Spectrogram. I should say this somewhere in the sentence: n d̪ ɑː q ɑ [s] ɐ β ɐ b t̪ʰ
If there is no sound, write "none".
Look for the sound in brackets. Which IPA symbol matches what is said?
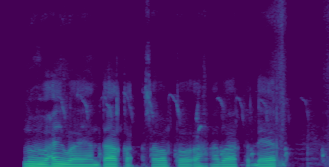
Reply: s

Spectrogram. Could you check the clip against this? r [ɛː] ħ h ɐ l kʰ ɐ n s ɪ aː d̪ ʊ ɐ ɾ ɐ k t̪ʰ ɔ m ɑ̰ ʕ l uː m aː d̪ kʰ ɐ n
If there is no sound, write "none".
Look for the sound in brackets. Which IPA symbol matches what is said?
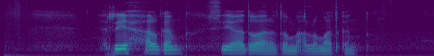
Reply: iː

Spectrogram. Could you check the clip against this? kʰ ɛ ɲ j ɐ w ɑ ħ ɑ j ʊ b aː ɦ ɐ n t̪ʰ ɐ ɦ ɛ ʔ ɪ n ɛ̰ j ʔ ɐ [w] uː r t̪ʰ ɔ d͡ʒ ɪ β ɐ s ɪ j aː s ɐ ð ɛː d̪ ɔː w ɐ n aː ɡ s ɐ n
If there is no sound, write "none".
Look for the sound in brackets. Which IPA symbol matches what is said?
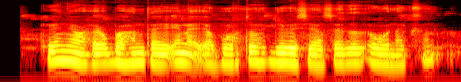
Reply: β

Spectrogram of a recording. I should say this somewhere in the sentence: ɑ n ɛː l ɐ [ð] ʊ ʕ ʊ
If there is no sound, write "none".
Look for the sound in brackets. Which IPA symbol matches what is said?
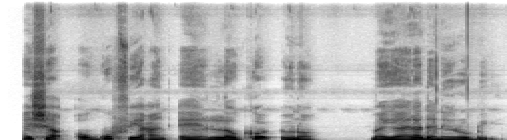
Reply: ɣ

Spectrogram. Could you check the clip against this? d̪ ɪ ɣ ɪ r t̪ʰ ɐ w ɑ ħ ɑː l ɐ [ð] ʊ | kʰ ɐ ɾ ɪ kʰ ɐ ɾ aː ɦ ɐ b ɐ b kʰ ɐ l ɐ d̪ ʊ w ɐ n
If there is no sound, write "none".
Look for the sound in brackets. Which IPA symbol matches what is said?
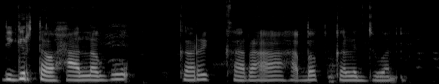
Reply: ɣ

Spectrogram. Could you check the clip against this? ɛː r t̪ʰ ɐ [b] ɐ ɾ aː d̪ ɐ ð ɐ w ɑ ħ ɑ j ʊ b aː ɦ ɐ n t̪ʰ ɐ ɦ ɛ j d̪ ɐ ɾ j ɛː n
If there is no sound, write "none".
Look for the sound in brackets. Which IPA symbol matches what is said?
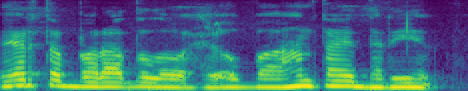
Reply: b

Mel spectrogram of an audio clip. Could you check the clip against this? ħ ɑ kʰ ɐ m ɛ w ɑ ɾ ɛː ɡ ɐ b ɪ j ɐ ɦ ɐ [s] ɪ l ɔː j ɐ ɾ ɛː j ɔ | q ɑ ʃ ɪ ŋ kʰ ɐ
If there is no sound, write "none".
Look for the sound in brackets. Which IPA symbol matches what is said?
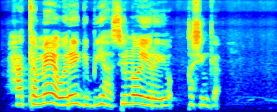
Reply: s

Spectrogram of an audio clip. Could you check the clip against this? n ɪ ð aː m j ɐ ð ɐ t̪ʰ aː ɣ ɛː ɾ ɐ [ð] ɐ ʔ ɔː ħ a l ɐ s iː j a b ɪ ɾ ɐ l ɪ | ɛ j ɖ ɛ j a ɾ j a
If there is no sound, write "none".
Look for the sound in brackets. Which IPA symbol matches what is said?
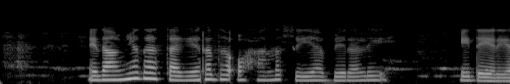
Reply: ð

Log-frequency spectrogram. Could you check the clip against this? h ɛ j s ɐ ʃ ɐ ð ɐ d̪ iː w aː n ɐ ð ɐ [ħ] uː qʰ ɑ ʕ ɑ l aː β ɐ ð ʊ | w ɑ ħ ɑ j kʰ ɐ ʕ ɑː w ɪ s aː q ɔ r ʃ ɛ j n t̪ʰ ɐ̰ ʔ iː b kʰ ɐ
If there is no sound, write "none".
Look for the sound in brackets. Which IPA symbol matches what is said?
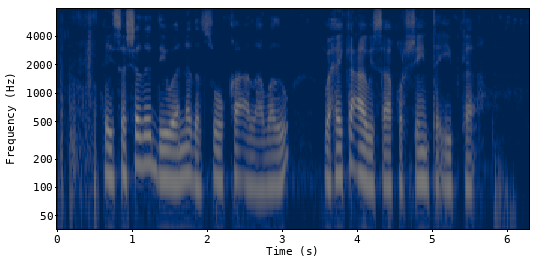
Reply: s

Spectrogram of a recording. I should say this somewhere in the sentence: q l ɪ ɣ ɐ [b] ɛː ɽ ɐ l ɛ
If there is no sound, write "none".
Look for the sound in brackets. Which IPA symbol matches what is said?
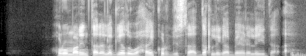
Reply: b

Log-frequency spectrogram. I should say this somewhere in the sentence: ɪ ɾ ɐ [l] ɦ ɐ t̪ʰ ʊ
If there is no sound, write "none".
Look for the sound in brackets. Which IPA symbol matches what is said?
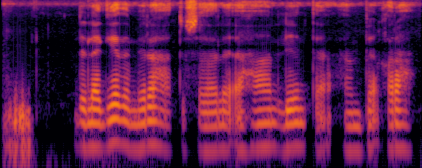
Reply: none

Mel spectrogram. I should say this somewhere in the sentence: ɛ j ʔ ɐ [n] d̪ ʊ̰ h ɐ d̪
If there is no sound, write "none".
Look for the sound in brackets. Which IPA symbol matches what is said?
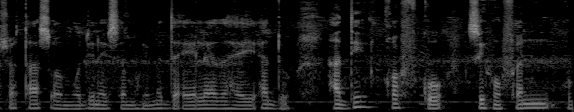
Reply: none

